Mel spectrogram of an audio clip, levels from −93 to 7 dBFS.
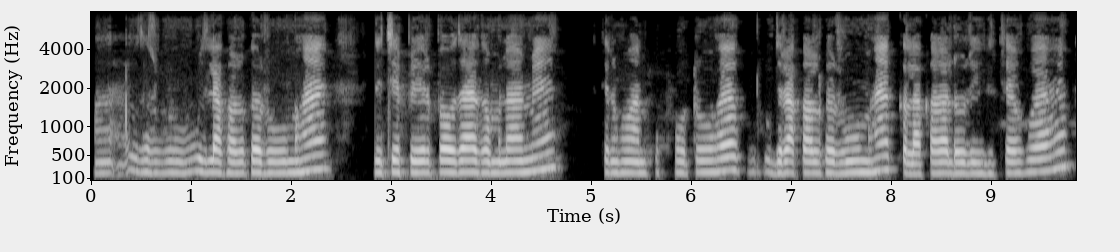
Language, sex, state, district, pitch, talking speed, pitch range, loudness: Hindi, female, Bihar, Madhepura, 200 Hz, 140 wpm, 190-210 Hz, -17 LUFS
